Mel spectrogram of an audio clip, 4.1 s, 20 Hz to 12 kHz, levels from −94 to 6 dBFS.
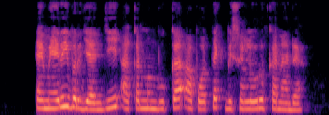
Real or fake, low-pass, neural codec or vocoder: real; 10.8 kHz; none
